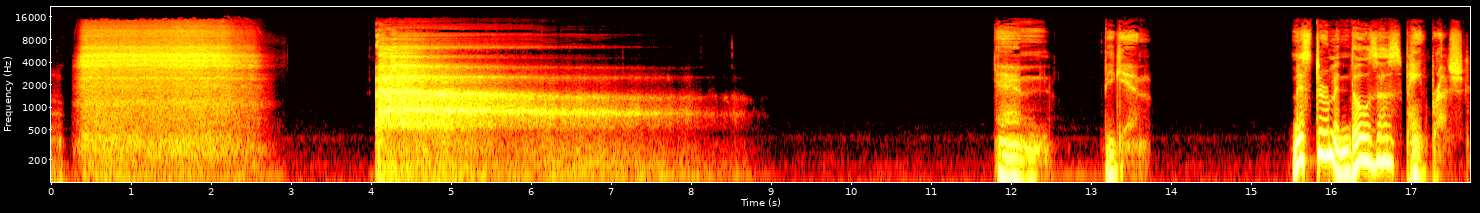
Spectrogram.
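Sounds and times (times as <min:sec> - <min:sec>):
slow deep breath: 0:00.0 - 0:02.8, 0:04.0 - 0:08.9
speech: 0:13.2 - 0:13.6, 0:15.6 - 0:17.7.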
